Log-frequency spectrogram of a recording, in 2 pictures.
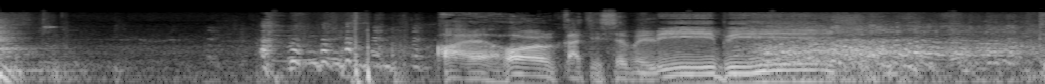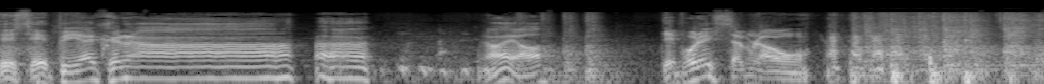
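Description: An elderly man sings loudly and theatrically.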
